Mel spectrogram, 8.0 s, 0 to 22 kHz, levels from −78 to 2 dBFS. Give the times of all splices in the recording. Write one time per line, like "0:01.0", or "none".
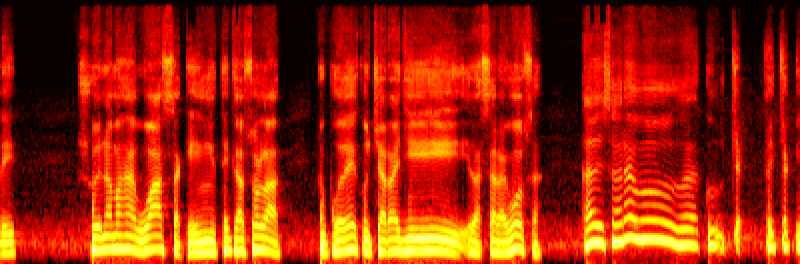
none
